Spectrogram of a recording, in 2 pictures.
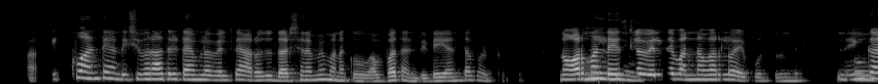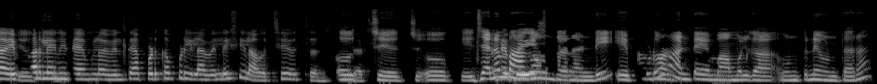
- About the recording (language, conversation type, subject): Telugu, podcast, ఒక పుణ్యస్థలానికి వెళ్లినప్పుడు మీలో ఏ మార్పు వచ్చింది?
- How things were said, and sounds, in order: in English: "టైమ్‌లో"; in English: "డే"; in English: "నార్మల్ డేస్‌లో"; in English: "వన్ అవర్"; in English: "టైమ్‌లో"; in English: "బేస్"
